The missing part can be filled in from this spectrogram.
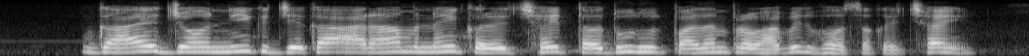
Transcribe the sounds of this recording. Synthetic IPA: ɡajd͡ʒə̃nikd͡ʒekaːɾamnəjkəɾɛt̪̚t͡ʃʰəjt̪əd̪ud̪ʱut̪̚pad̪ənpɾəbʱabit̪̚bʱɔsəkɛt̪̚t͡ʃʰəj

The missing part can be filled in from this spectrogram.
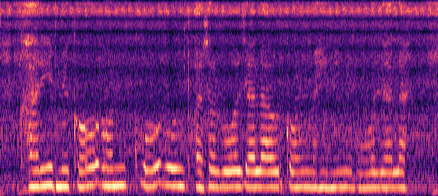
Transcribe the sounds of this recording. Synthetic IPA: kʰaɾiːbmẽkonkoonpʰasəlboːld͡ʒaːlaɔːɾkɔʊnməɦiːnemẽbʱoːld͡ʒaːlaɦɛ

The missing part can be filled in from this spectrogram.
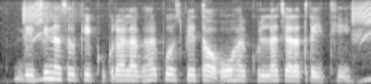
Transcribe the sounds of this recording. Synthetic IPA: d̪eːsinɐsəlkikʊkɾaːlaɡʱɐɾpoːsbet̪aʔoːɦɐɾkʰʊlːat͡ʃɐɾət̪ɾɐɦit̪ʰiː

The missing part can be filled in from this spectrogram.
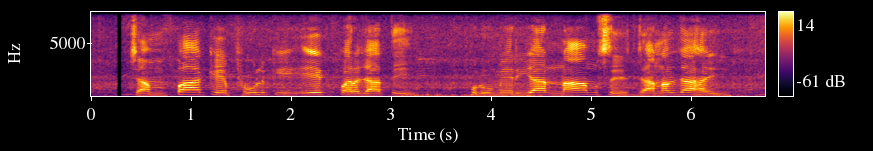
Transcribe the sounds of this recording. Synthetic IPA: t͡ʃəmpakepʰuːlkieːkpəɾd͡ʒaːt̪ipʊlumeːɾijanaːmsed͡ʒaːnəld͡ʒaːɦəi

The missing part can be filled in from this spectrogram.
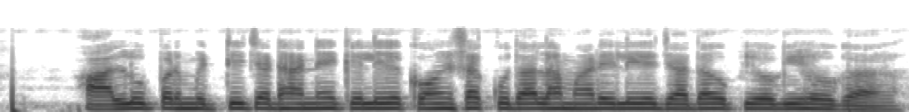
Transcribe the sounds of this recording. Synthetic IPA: aːlupɐɾmɪʈːit͡ʃɐɽ̤ʱaːnekeliekɔːnʃakʊd̪aːlɦɐmaːɾeliezjaːd̪aʊpjoːɡiɦoːɡaː

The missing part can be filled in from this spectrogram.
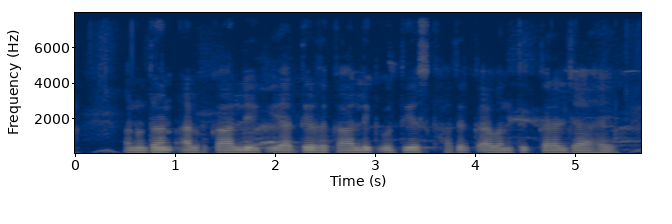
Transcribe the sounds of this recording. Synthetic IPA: ənud̪aːnə̰lpkaːlikjad̪iɾd̪ʱkaːlikud̪ːeskʰaːt̪ɪɾkabənt̪ɪt̪kəɾəld͡ʒaeɦɛː

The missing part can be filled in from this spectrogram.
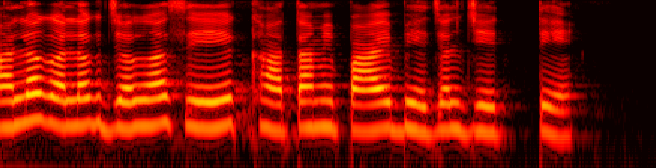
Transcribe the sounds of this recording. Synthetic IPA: ɐləɡɐləɡd͡ʒəɡəɦsekʰːaːt̪amẽpaːebʱeːd͡ʒəld͡ʒeːt̪ːe

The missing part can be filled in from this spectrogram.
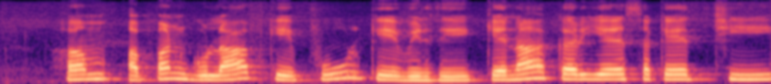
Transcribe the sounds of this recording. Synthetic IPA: həmɐpənɡʊlaːbkepʰuːlkeʋɪɾd̪ʱikɛnakəɾiesəkeːt̪̚t͡ʃʰiː

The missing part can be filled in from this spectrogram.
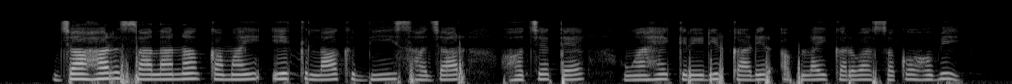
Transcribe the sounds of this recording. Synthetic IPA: d͡ʒaːɦəɾsaːlaːnakəmaːieːklaːkʰbiːsɦəd͡ʒaːɾɦõt͡ʃet̪e | ʋãːɦẽkɾeːɖɪʈkaːɾɖeɾə̰plaːikəɾwasəkoɦoːbeː

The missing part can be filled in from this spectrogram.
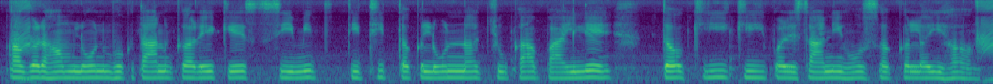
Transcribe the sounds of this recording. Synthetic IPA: əɡəɾɦəmlonbʱʊɡt̪aːnkəɾekesimit̪ː | it̪ʰit̪ːəklonːət͡ʃukapaile | t̪ɔkikipəɾesaniɦosəkləiɦə

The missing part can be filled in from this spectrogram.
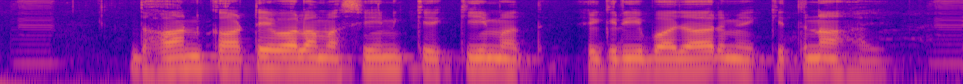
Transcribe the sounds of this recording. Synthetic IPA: d̪ʱaːnkaːʈeʋaːlaməsiːnkekiːmət̪ | eɡɾibaːd͡ʒaːɾmẽkɪt̪naɦɛː

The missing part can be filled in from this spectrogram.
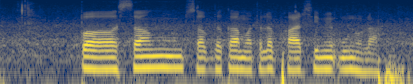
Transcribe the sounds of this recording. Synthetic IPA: pəsəmsəb̚d̪ʱkamət̪ləbfʰaːɾsimẽʔunɦolaː

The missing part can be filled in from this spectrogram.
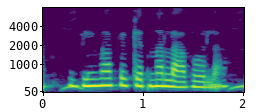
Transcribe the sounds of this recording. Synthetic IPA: biːmakekɪt̪nalaːbʱɦoːla̰ː

